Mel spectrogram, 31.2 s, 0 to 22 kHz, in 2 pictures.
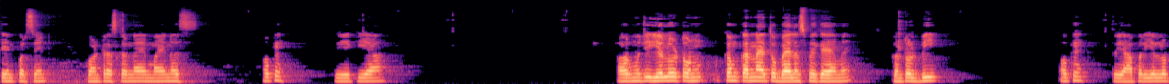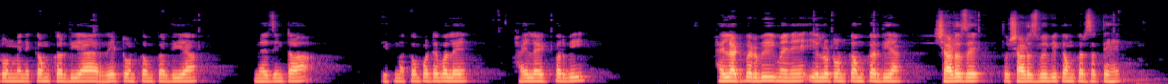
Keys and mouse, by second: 1.6 click, 4.7 click, 5.9 click, 7.4 click, 11.8 ctrl+b, 14.6 click, 16.7 click, 18.1 click, 22.1 click, 26.0 ctrl+space, 26.3 click, 26.5 click, 27.1 click, 28.0 click, 28.5 click, 30.4 click.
